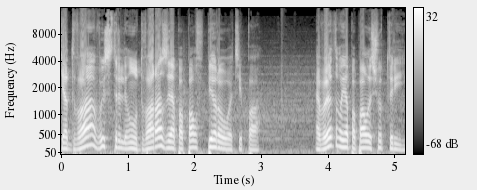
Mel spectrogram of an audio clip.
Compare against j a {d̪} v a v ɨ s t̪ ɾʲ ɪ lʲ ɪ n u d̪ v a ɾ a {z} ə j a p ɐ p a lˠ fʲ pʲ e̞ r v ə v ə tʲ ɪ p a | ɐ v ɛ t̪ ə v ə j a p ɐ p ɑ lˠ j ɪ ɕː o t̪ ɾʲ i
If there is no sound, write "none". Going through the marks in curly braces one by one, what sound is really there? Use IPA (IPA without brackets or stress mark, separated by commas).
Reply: d̪, z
